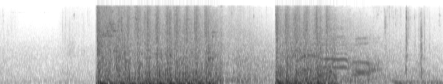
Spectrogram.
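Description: A rifle fires a rapid burst of loud gunshots.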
